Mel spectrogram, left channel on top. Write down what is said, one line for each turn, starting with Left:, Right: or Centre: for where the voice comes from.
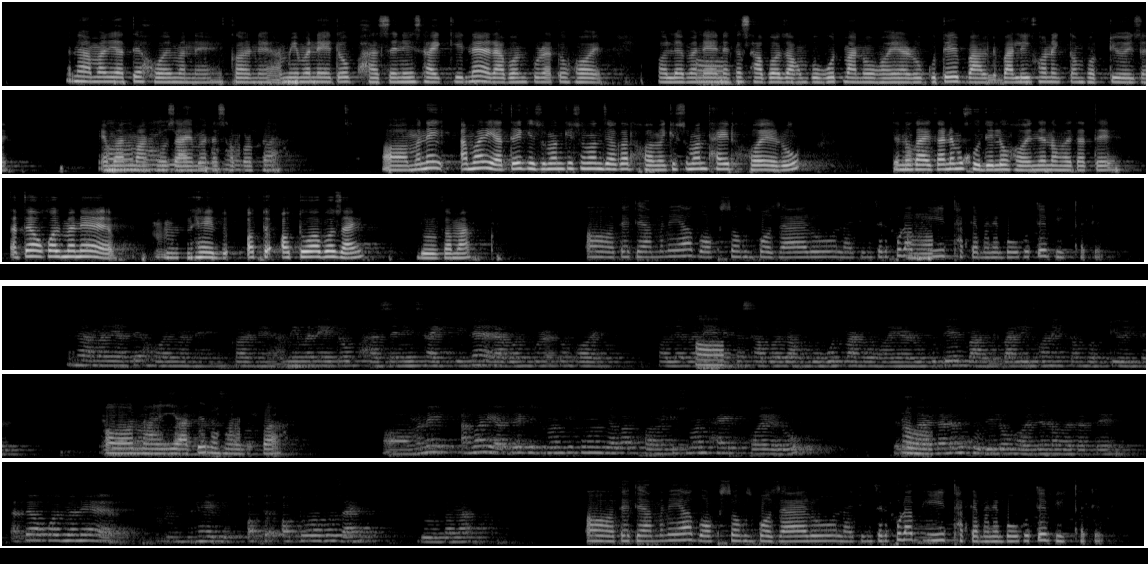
Left: মানে আমাৰ ইয়াতে হয় মানে সেইকাৰণে, আমি মানে এইটো ভাচনী চাইকিনে ৰাৱন পুৰাতো হয়। হলে মানে
Right: অ
Left: এনেকে চাব যাওঁ বহুত- মানুহ হয় আৰু, গোটেই বাল বালিখন একদম ভৰ্তি হৈ যায়। ইমান
Right: অ
Left: মানুহ
Right: নাই ইয়াতে
Left: যায় মানে
Right: নহয়
Left: চাবৰ
Right: এনেকুৱা
Left: কাৰণে। অঁ মানে আমাৰ ইয়াতে কিছুমান কিছুমান জেগাত হয় মান কিছুমান ঠাইত হয় আৰু। তেনেকুৱা,
Right: অ
Left: সেইকাৰণে মোক সুধিলো হয় নে নহয় তাতে। তাতে অকল মানে উম সেই অট অটুৱাব যায়। দুৰ্গা মাক।
Right: অঁ তেতিয়া মানে এয়া বক্স চক্স বজাই আৰু লাগ- <unintelligible> পুৰা
Left: অ
Right: ভিৰ থাকে মানে বহুতেই ভিৰ থাকে।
